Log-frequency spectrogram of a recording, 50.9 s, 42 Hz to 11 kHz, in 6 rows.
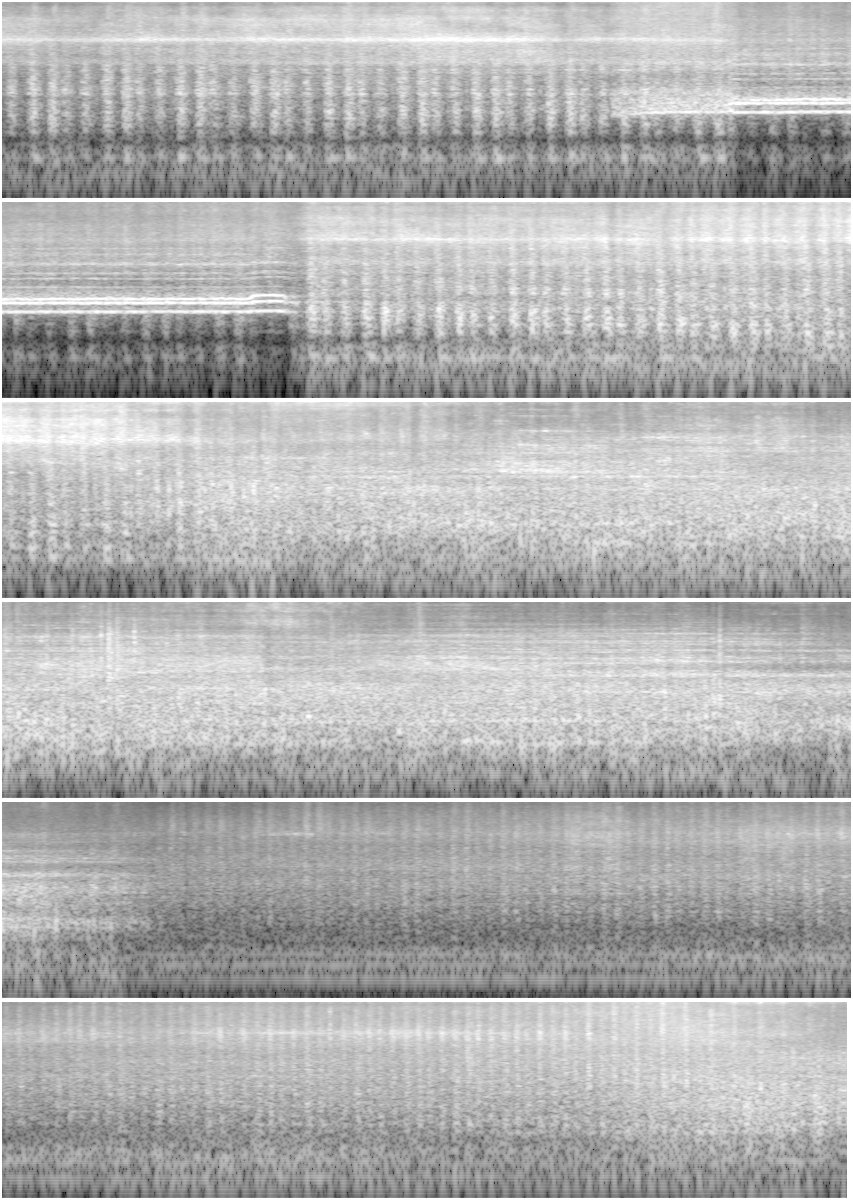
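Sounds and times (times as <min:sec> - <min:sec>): train clattering over rail joints: 0:00.0 - 0:50.9
steam locomotive whistle: 0:05.8 - 0:12.2.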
